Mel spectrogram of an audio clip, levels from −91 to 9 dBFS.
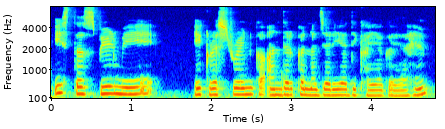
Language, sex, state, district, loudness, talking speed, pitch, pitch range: Hindi, female, Sikkim, Gangtok, -14 LUFS, 150 wpm, 195 Hz, 185-215 Hz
